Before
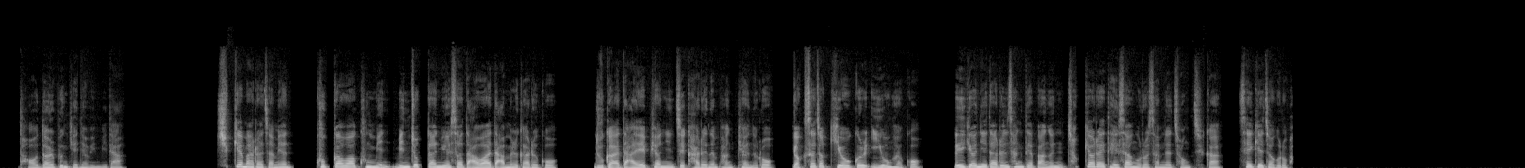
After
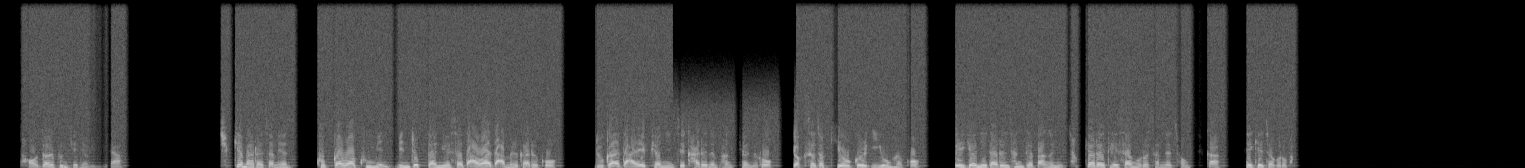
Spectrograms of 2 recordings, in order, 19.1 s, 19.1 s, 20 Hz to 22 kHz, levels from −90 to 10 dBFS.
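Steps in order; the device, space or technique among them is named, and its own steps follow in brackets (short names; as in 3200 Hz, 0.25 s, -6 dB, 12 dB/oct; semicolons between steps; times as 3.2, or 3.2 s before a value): aircraft radio (BPF 380–2500 Hz; hard clip -18.5 dBFS, distortion -11 dB; buzz 400 Hz, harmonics 29, -53 dBFS -6 dB/oct; white noise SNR 17 dB; gate -37 dBFS, range -47 dB); 8.4–9.95 LPF 8000 Hz 24 dB/oct; gain +7.5 dB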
